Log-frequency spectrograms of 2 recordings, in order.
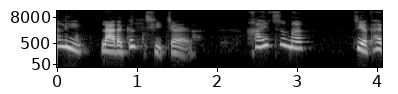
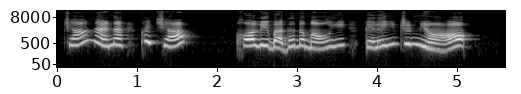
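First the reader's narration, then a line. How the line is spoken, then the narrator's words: Children calling out. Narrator (Chinese): 孩子们叫道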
